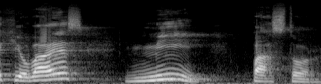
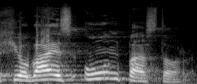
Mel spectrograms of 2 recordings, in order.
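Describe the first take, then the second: First: Slow, weighty "Jehová es mi pastor" with mi leaned on; slow reverent emphasis on "mi"; stress on mi. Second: Said in the usual way. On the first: Shown as a demonstration. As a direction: dwell on the word "mi", drawn out. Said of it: "No, él dice". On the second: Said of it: "No dice".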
